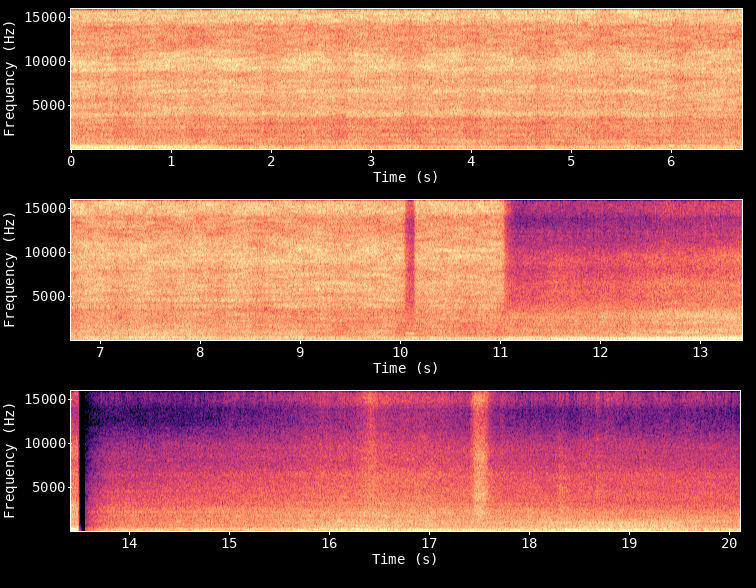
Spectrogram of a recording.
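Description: Paint spray gun hissing steadily as it sprays paint. The hiss stops about eleven seconds in, and after a sudden break a quieter, steady low rumble carries on.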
